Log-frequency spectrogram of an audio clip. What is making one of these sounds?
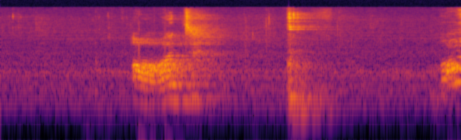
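A young woman speaks on a stage.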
